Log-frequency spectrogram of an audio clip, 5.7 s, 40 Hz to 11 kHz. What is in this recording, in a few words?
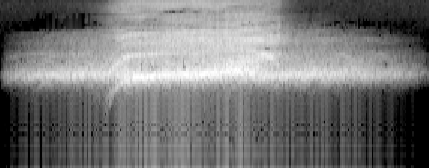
chatter, lostsoul; doom3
